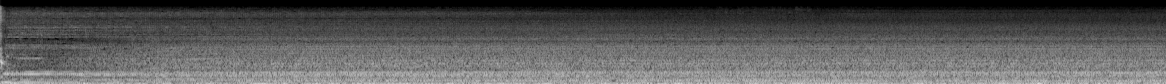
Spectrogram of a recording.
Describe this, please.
The sound of an ice-maker turning on.
Recorded with a Zoom H1 Handy Recorder.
